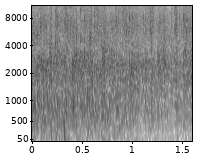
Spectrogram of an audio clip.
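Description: A TV studio audience applauding, a dense, steady wash of clapping throughout with no talk over it.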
